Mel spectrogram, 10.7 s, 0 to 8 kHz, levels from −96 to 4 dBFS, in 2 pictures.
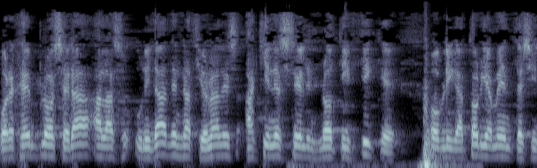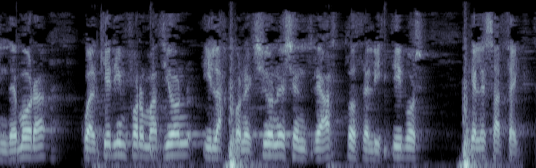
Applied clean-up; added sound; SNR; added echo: classical method log-MMSE.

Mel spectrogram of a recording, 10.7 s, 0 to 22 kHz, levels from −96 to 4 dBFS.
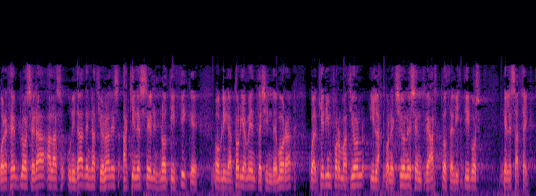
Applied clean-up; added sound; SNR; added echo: neural separator model SepFormer DNS4.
